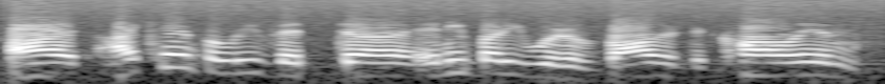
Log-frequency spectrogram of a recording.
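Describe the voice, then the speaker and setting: A man in his twenties calling a radio show, chatting casually and a bit haltingly over a tinny phone line. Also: sits high. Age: 20s. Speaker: phone-in caller. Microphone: telephone.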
